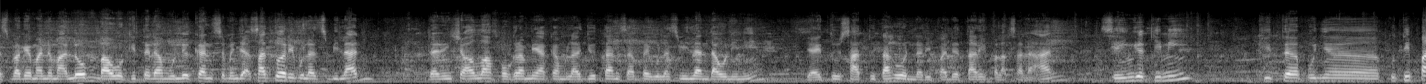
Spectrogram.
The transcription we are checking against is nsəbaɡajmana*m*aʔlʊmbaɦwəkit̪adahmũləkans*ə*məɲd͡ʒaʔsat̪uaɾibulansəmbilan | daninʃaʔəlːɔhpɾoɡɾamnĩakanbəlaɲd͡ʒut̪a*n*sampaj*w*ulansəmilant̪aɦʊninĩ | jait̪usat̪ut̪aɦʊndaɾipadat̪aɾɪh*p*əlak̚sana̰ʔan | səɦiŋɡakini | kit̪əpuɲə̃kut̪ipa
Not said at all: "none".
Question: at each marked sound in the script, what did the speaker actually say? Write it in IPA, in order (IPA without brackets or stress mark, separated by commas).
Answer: m, ə, n, b, p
